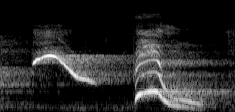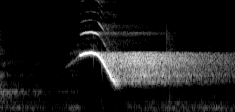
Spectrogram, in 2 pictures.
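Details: Pet common hill myna, noted for its 'wow' sound, kept indoors: three loud whistles, each a rising note that sweeps sharply down, with echoing tails and a short pause between them.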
